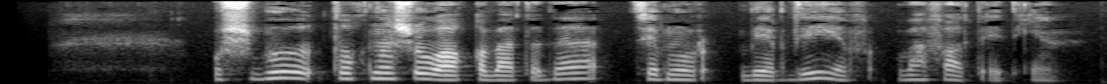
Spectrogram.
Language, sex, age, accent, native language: Uzbek, female, 35+, Toshkent viloyati, Uzbek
